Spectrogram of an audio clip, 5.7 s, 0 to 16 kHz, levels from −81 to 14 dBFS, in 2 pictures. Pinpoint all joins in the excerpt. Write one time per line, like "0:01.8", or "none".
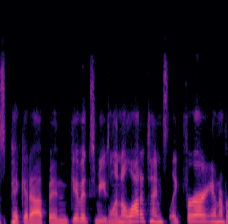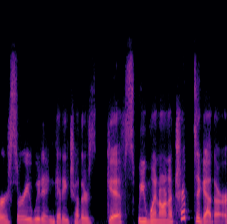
0:01.4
